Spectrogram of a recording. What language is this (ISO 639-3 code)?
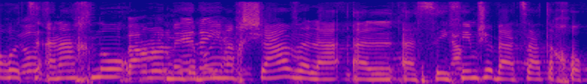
heb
